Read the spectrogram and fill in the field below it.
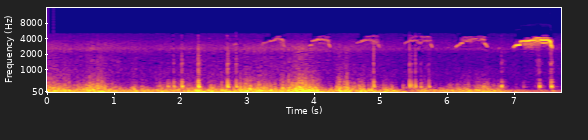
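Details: Bald eagles at a nest in southwest Florida, 23 February 2024 at 23:17. A series of thin, high, arched whistled notes begins midway, roughly one per second, over a heavy low rumble of wind or handling noise.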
